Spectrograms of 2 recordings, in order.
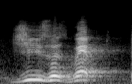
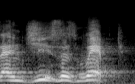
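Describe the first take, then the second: First: "Jesus wept" drawn out very slowly, word by word; very slow emphasis. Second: "And Jesus wept" said slowly, each word weighted; slow emphasis. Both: Shown as a demonstration. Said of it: "Two words".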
